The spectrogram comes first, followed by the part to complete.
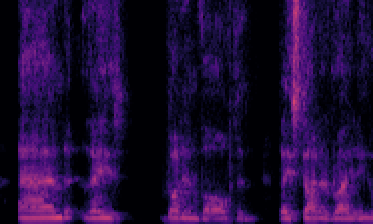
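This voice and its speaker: In a southern English accent, a man speaks at a moderate pace with a medium pitch, a dark, mellow tone and monotone, flat intonation. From Portsmouth, southern England. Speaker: former rock singer and record executive. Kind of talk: interview. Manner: halting.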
